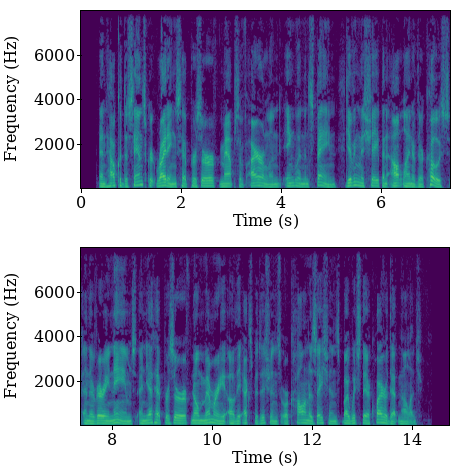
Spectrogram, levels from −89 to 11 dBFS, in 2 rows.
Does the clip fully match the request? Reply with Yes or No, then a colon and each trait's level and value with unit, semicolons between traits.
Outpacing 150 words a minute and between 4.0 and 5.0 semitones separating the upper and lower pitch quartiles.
No: average, 175 wpm; average, 3.3 semitones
